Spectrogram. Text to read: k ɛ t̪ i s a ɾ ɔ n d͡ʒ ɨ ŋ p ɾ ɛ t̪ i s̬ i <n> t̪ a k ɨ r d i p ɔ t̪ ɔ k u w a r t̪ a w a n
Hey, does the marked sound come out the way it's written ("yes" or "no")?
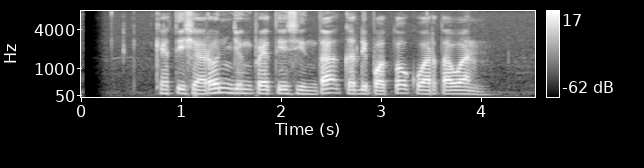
yes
